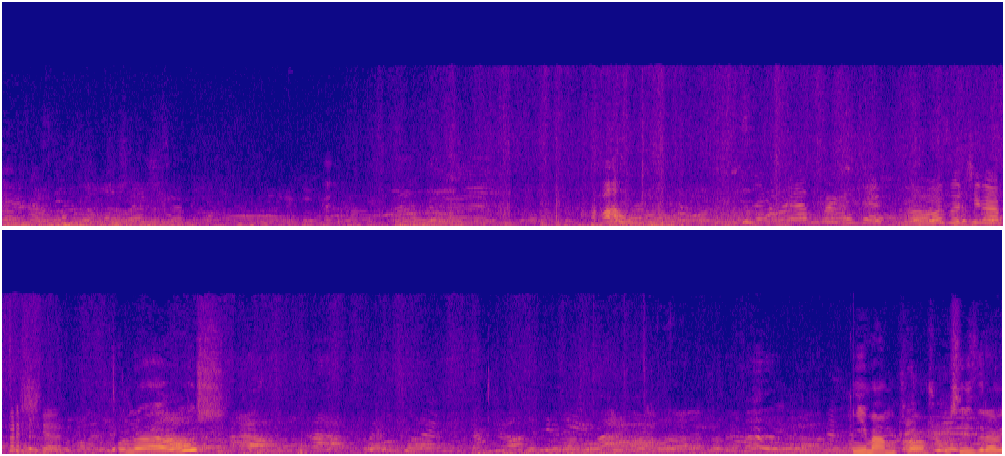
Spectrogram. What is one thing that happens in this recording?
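Young children shout and cheer excitedly outdoors.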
